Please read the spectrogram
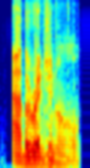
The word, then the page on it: aboriginal: British English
